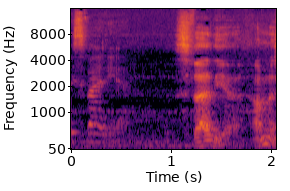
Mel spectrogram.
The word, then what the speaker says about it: Sverige: We say Sverige.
